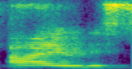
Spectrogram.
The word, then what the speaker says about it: Iris: My name is Iris, but it can be Iris, it can be Iris. It's a pretty international name, so wherever you are from, just pronounce it as you prefer.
